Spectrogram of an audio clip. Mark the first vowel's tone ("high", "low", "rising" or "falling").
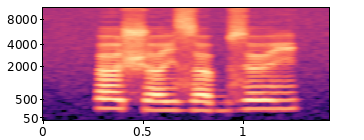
high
